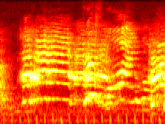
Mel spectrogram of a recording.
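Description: A young child's high-pitched voice babbling or calling out without clear words, with a brief pause just after the start.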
